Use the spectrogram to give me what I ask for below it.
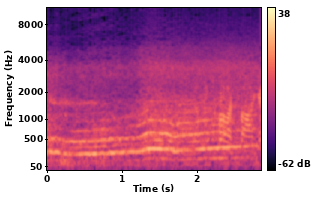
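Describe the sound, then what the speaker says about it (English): A 599 cc hillclimb race car accelerates past at a Midland championship hillclimb at Loton Park, its rising, rasping engine note swelling close by and then pulling away toward the finish line, with a commentator talking over it. "Just coming past me now. 599 cc, squeezing away as it heads towards the line"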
